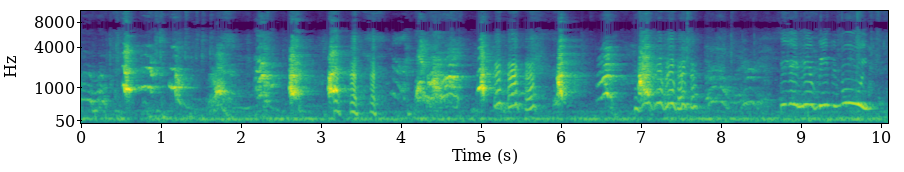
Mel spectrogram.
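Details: Playful pug puppies yip and bark in quick, irregular bursts mixed with human voices, ending in a drawn-out higher whine and wavering whimpers.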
